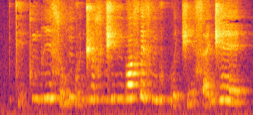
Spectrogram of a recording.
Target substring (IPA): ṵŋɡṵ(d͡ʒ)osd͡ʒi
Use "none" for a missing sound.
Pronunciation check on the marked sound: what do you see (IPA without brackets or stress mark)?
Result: d͡ʒ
